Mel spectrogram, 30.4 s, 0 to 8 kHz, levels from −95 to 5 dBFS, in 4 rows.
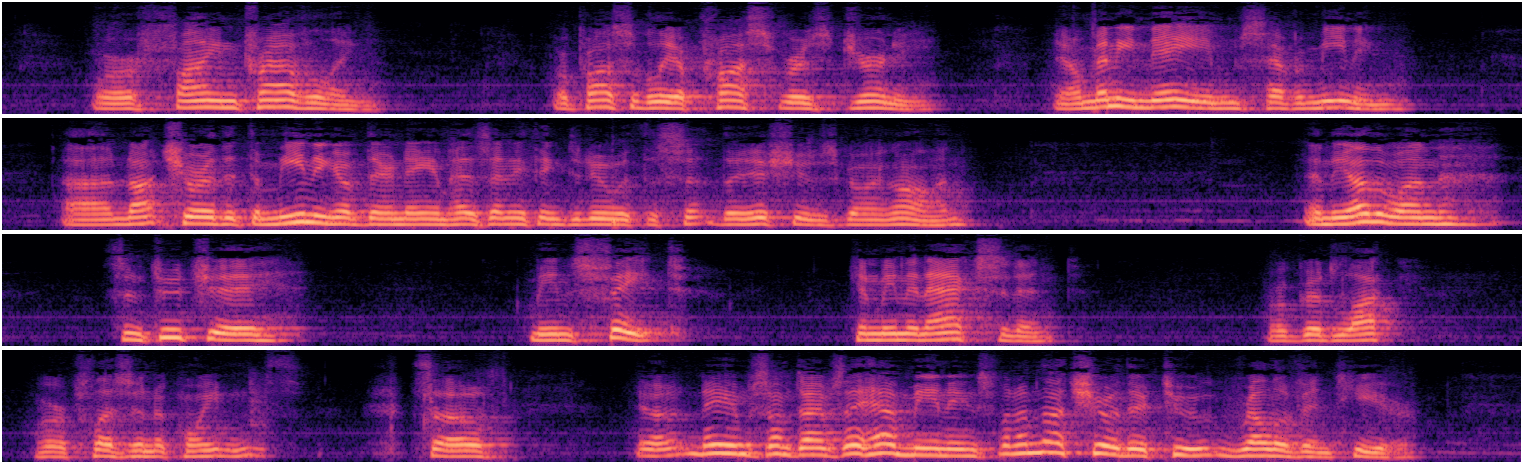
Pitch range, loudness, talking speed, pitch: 145-185 Hz, -15 LUFS, 135 wpm, 160 Hz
